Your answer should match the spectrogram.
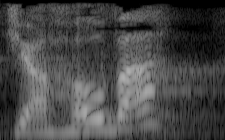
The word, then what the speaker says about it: Jehovah: It can be pronounced Jehovah if you provide three vowels between the consonants, or it can be pronounced Yahweh.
